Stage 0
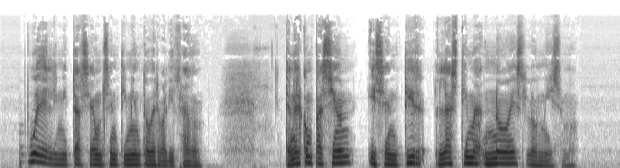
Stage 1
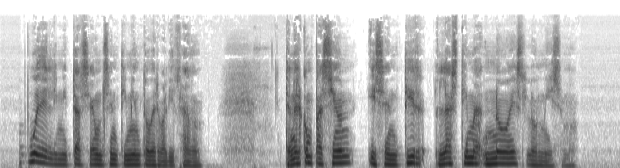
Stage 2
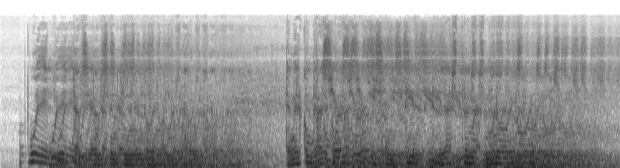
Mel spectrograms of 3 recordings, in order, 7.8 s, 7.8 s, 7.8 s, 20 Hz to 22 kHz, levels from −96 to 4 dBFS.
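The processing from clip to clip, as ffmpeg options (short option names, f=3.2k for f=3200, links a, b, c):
-af anull
-filter_complex "[0:a]asplit=2[a][b];[b]asplit=5[c][d][e][f][g];[c]adelay=241,afreqshift=-91,volume=-3.5dB[h];[d]adelay=482,afreqshift=-182,volume=-11dB[i];[e]adelay=723,afreqshift=-273,volume=-18.6dB[j];[f]adelay=964,afreqshift=-364,volume=-26.1dB[k];[g]adelay=1205,afreqshift=-455,volume=-33.6dB[l];[h][i][j][k][l]amix=inputs=5:normalize=0[m];[a][m]amix=inputs=2:normalize=0,acrossover=split=260|3000[n][o][p];[o]acompressor=threshold=-20dB:ratio=6[q];[n][q][p]amix=inputs=3:normalize=0,asplit=2[r][s];[s]aecho=0:1:340|544|666.4|739.8|783.9:0.631|0.398|0.251|0.158|0.1[t];[r][t]amix=inputs=2:normalize=0,volume=-1dB"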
